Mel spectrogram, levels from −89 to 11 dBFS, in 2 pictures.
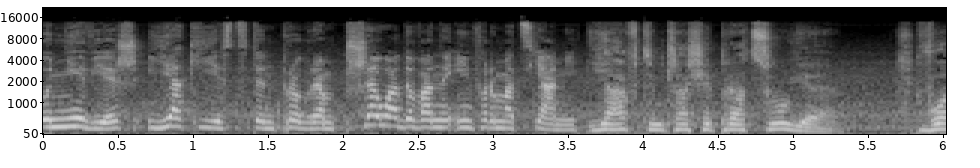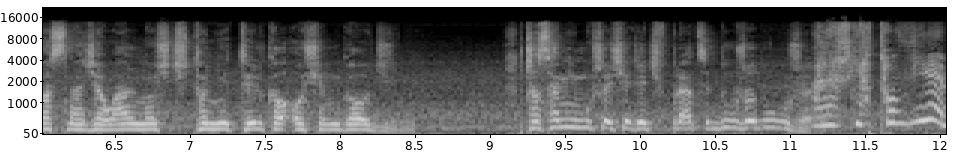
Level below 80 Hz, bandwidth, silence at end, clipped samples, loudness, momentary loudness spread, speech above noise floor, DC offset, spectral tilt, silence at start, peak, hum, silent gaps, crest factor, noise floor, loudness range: -44 dBFS; 14.5 kHz; 0 s; under 0.1%; -15 LUFS; 8 LU; 20 dB; under 0.1%; -4.5 dB/octave; 0 s; -2 dBFS; none; none; 12 dB; -34 dBFS; 2 LU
